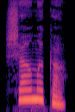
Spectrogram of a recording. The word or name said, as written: ಶ್ಯಾಮಾಕ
